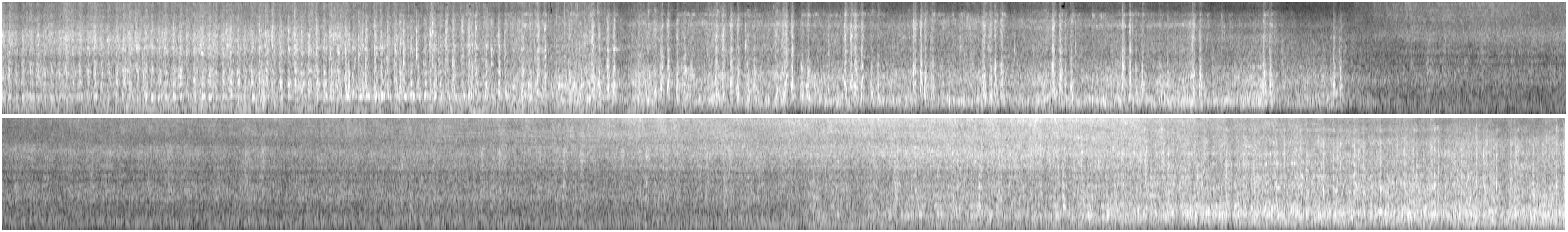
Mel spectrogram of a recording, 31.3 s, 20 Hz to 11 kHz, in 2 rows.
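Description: A 15-inch gauge steam train runs close past, its wheels clicking over the rail joints. About 13 seconds in, the sound cuts off suddenly to a quieter, distant train, which grows louder as it comes near.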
